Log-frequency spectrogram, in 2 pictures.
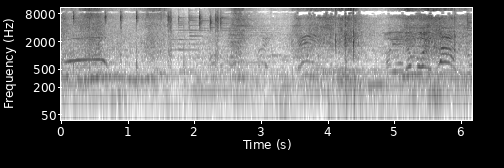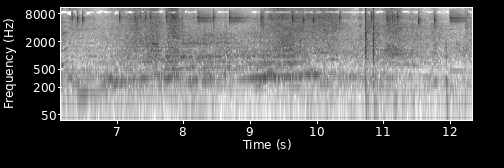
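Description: Two drift cars' engines revving hard in a tandem drift, the revs rising and falling quickly over a haze of tyre noise.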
